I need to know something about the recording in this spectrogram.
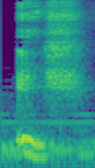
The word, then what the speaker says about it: ich: is my name so in English this is pronounced as H in German it's pronounced as ich so this also means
